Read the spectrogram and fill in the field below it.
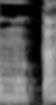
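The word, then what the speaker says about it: متعة: marilah supaya kuberikan kepadamu mutah dan aku ceraikan kamu. Oke, bacanya mutah kepadamu mut'ah dan aku ceraikan kamu dengan cara yang baik.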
